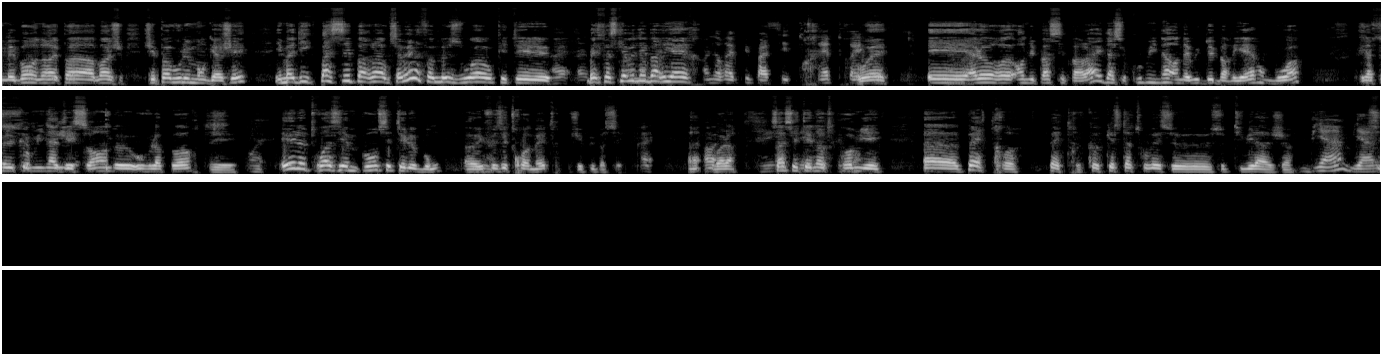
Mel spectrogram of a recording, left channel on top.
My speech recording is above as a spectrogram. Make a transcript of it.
mais bon, on n'aurait pas. Moi, j'ai pas voulu m'engager. Il m'a dit passez par là. Vous savez la fameuse voie qui était. Mais c'est parce qu'il y avait des barrières. On aurait pu passer très très. Ouais. Et alors, on est passé par là. Et d'un seul coup, Mina, on a vu des barrières en bois. Il a fallu que Mina descende, ouvre la porte. Et le troisième pont, c'était le bon. Il faisait 3 mètres. J'ai pu passer. Hein, voilà. Ça, c'était notre premier. Petre, qu'est-ce que t'as trouvé ce petit village? Bien.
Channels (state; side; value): silent; right; 63 dB below the other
